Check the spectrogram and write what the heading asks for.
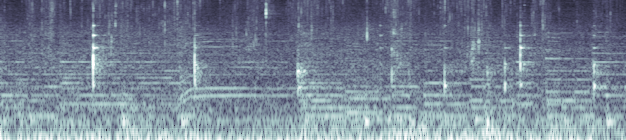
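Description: Hand mixing raw chicken pieces coated in salt, pepper and turmeric in a ceramic bowl: wet squishing and turning, with a few sharp clicks. Soft background music with held notes underneath, and a low hum that cuts off near the end.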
